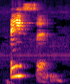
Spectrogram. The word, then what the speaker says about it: basin: The first syllable is an open syllable because it ends in one vowel, bay. The second syllable is a closed syllable because it ends in a consonant, keeping the vowel short, sin. When you put it together, it is the word basin.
